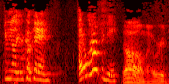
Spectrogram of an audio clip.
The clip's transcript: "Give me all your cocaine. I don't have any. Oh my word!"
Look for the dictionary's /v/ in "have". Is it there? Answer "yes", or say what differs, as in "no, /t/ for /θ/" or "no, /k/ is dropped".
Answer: no, /p/ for /v/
